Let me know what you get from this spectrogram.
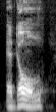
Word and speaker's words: Edom: First of all, the word Edom, I'm saying Edom, it's actually pronounced Edom. It sounds like the Hebrew word for red, which is Adom. Edom, Adom. It also sounds like the Hebrew word for man, Adam.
